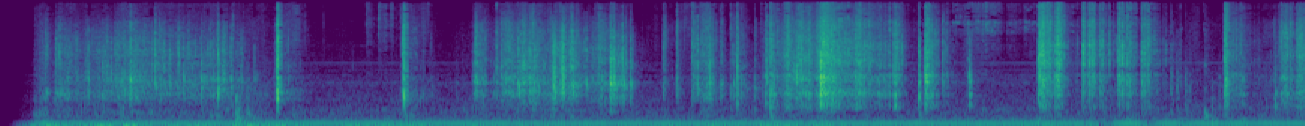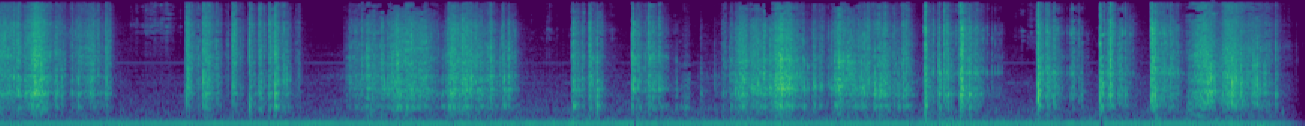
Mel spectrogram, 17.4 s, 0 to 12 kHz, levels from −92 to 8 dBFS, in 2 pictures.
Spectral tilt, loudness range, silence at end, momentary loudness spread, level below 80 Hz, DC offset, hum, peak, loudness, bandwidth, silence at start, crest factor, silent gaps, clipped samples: 0 dB/octave; 8 LU; 0.15 s; 18 LU; -46 dBFS; under 0.1%; none; -2 dBFS; -27 LUFS; 11.5 kHz; 0.2 s; 28 dB; none; under 0.1%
